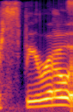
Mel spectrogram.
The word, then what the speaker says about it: Spyro: I always pronounced it Spiro, so I know. I know I'm wrong, fine.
